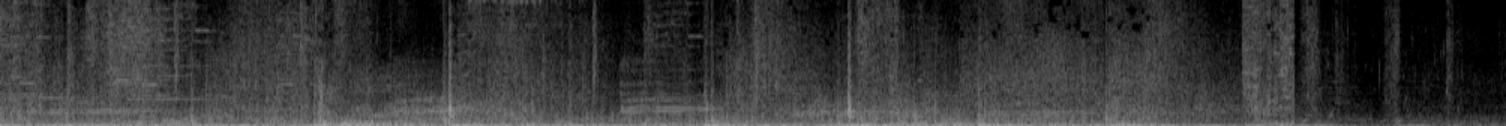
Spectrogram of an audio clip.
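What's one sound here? Magic spells crackle and blast in a busy game battle.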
